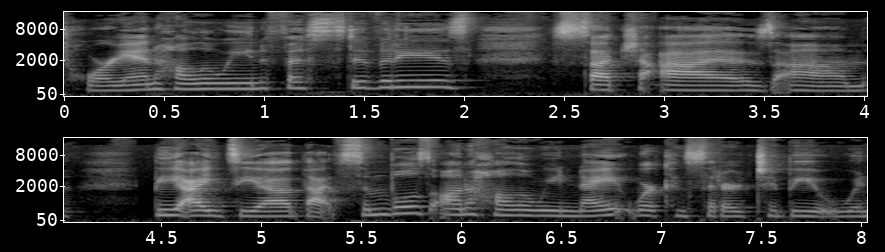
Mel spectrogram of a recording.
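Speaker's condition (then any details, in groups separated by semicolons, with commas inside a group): No condition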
